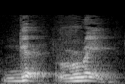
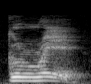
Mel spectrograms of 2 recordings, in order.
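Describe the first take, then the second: First: The g and r are said apart. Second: The g and r blend with rounded lips. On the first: The speaker calls it wrong. "g, 리, g, 리 이게 아니라" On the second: The speaker calls it right. "이런 식으로 소리가 나게 돼요"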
